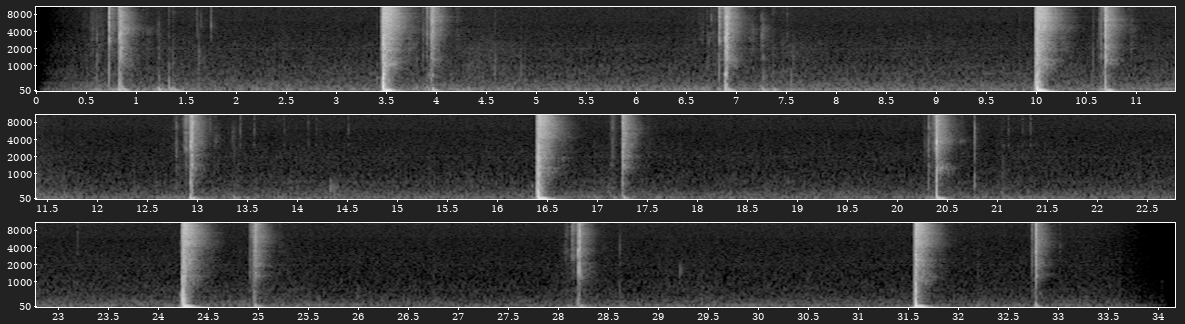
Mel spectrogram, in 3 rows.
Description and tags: Revolveri, tyhjä, laukaus / Empty gun, revolver, shots, cocking, striker, interior
Tyhjä ase, revolveri, viritys ja laukaus, useita. Sisä.
Paikka/Place: Suomi / Finland / Rajamäki
Aika/Date: 08.12.1984
Ase, Liipaisin, Finnish-Broadcasting-Company, Suomi, Revolver, Yle, Yleisradio, Tehosteet, Empty-gun, Finland, Viritys, Soundfx, Gun, Revolveri, Iskuri, Pistooli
